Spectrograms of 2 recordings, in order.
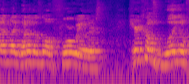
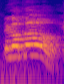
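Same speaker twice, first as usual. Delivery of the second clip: excited fan calling out; 8 semitones higher, 7 dB louder than usual. Retold or imitated. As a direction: shout it out high and loud. Fan spots Cole, shouts.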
